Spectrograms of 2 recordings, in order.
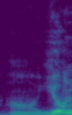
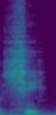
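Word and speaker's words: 四: 꺼리는 숫자다라는 말씀을 드리고 욘 말고도 시 시라고도 발음을 합니다 나츠메소세끼의 여기에 신초분고라고 나오죠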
